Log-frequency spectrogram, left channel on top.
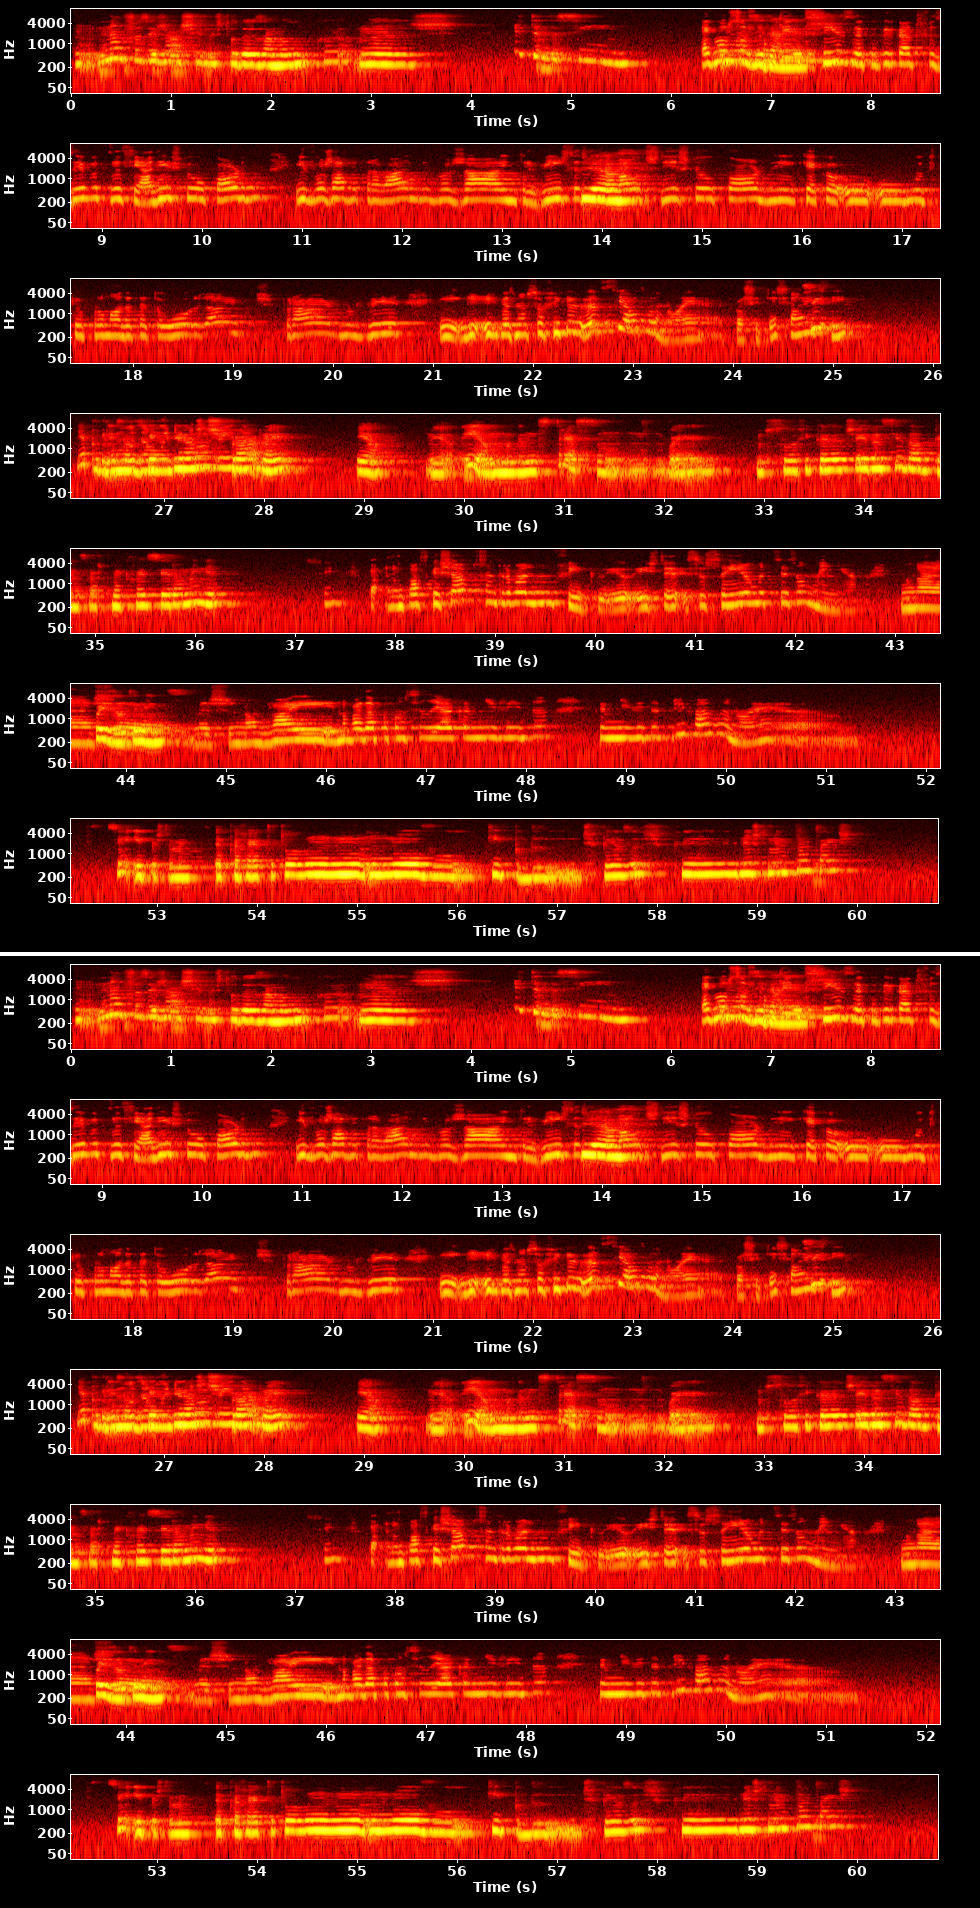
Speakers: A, on the left (about 40°); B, on the left (about 55°).
A: não fazer já as cenas todas à maluca, mas ir tendo assim
B: É que uma
A: umas
B: pessoa fica
A: ideias.
B: muito indecisa com o que acaba de fazer. Vou-te dizer assim: há dias que eu acordo e vou já ver trabalho e vou já a entrevistas.
A: Yeah.
B: Há outros dias que eu acordo e que é que eu- o, o mood que eu, por um lado, até estou hoje. Ai, vou esperar, vou ver. E, e, e depois uma pessoa fica ansiosa, não é? Com a situação
A: Sim,
B: em si,
A: yeah, porque
B: porque
A: nem sabes
B: muda
A: o que
B: muito
A: é que
B: a
A: has
B: tua
A: de
B: vida.
A: esperar, né? Yeah. Yeah. E é uma grande stress. Um, um, bué- uma pessoa fica cheia de ansiedade de pensar como é que vai ser amanhã.
B: Sim. Pá, não posso queixar porque sem trabalho não fico. Eu, isto é- se eu sair é uma decisão minha, mas,
A: Pois, exatamente.
B: eh, mas não vai, não vai dar para conciliar com a minha vida, com a minha vida privada, não é? Ah,
A: Sim, e depois também acarreta todo um, um novo tipo de despesas que neste
B: sim,
A: momento não tens.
